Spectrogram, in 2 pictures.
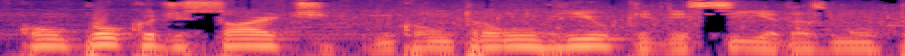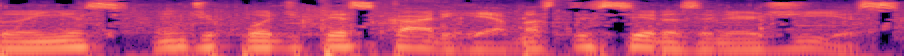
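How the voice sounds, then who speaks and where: A man with a Brazilian accent narrating a scripted fantasy story in a measured, literary way. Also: deep voice. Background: music.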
